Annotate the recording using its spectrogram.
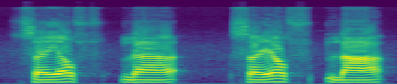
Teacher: سیصلی یعنی سین بھی ہے اور صاد بھی ہے، تو سین کو ایک دم سادے انداز سے ادا کریں گے، صاد کو پر پڑھیں گے، یعنی منہ گول کر کے پڑھیں گے، ہونٹ گول ہوں گے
